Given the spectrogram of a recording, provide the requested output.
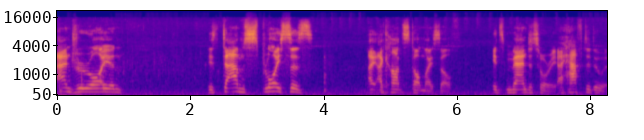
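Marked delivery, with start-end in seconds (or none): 0.0-3.8 put-on thick Irish accent, higher and slower. Admitting they can't stop copying how a character talks, the speaker does Atlas's thick Irish accent. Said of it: "Atlas talks in a in a thick Irish accent".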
